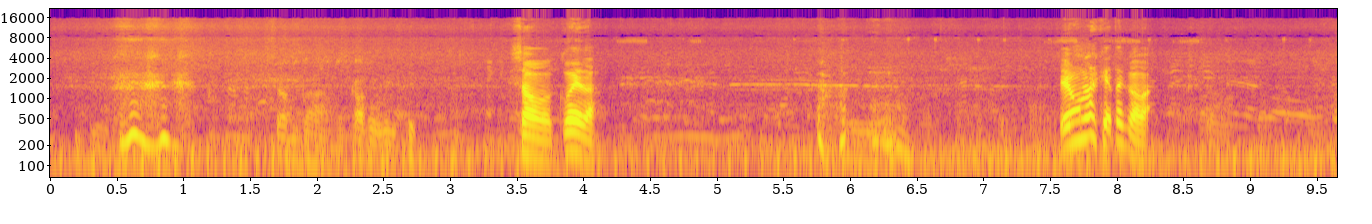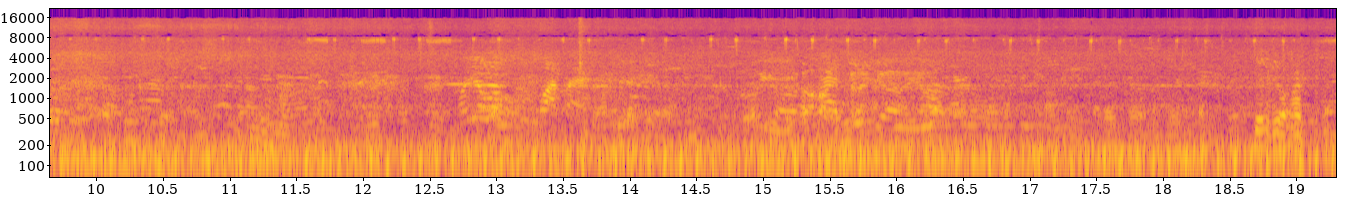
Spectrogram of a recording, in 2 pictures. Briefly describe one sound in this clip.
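Men talk among themselves nearby.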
